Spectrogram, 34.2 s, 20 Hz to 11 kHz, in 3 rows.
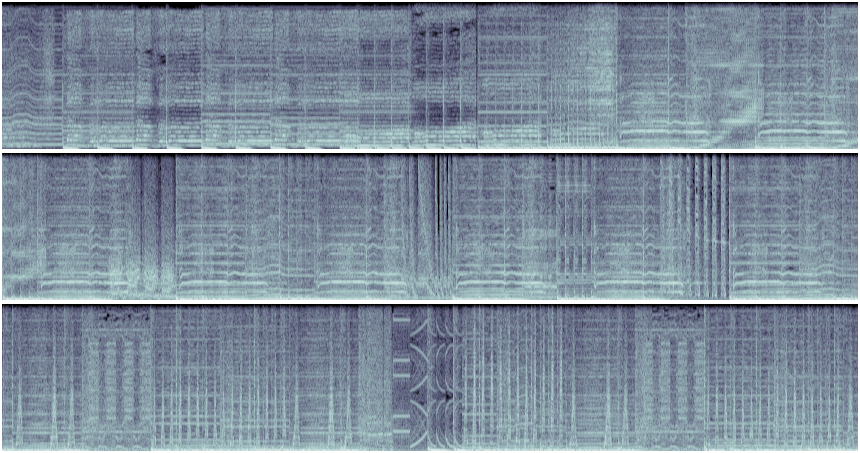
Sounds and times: Dubstep: 6.4s - 34.2s.

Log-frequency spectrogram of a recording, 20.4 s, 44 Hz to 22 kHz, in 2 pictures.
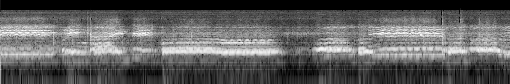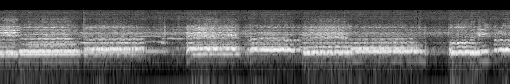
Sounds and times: Music: 0.0s - 20.4s.

